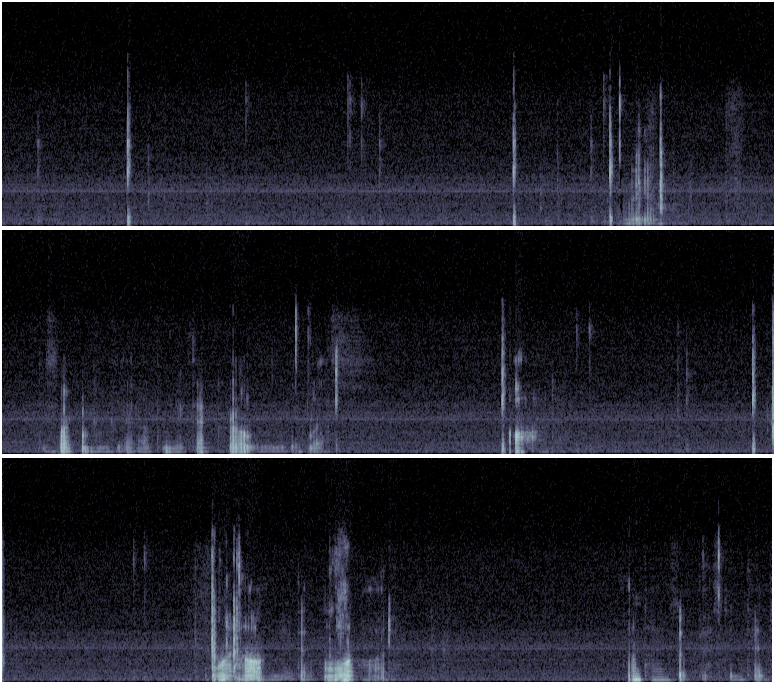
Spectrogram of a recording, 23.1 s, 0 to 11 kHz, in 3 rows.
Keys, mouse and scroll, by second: 0.4 middle click, 2.1 c, 2.5 click, 3.4 right click, 3.9 middle click, 5.5 c, 5.9 middle click, 6.0 right click, 6.7 KP_3, 8.7 g, 10.7 click, 11.0 middle click, 13.5 click, 14.6 middle click, 15.5 a, 16.8 click, 17.7 KP_1, 19.6 g, 22.4 click.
